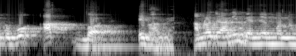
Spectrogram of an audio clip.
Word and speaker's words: আকবর: এখানে এই ক এর নিচে হসন্ত, মানে ক এর সাথে অযুক্ত নেই, সুতরাং এটাকে আমরা উচ্চারণ করব আকবর এভাবে।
